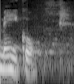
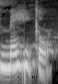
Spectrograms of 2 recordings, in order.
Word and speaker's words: Mexico: है, एक example they mentioned of China and मेक्सिको. पहली चीज मैं आपको बताना चाहती हूँ, MEXICO, इट्स नॉट मेक्सिको. जितने भी लोग इसको मेक्सिको प्रोनाउंस करते हैं वो गलत प्रोनाउंस करते हैं, इट्स मेहिको.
